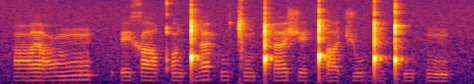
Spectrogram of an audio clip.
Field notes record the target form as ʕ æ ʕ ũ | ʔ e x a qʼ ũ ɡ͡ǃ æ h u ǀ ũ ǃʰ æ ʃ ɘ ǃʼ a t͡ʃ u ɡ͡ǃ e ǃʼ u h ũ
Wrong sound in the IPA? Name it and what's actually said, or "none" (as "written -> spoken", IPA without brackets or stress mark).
ɘ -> e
